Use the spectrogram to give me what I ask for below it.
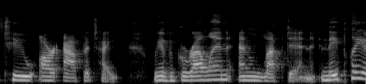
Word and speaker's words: ghrelin: Ghrelin, and I remember from college when we're learning all these hormones for the first time, ghrelin has that grr sound at the beginning. So grr, like your stomach's growling, is what we call the hunger hormone.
